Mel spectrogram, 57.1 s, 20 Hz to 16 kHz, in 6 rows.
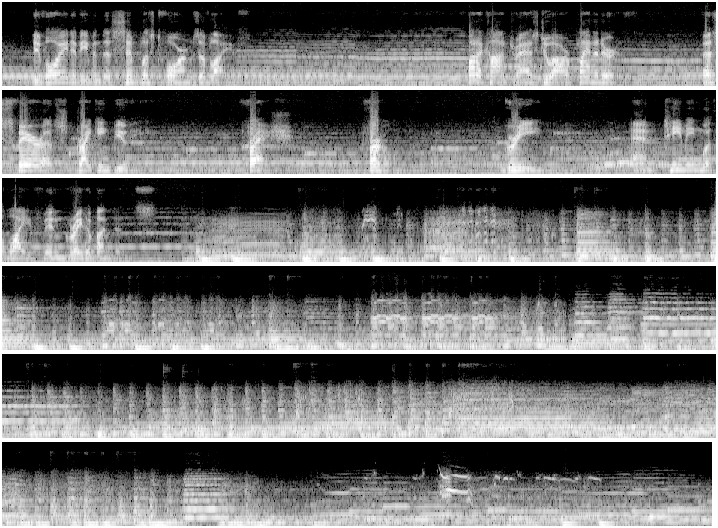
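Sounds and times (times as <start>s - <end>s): orchestral music with bass beat: 21.1s - 56.2s
sheep bleating: 21.8s - 23.0s, 24.7s - 26.0s, 53.4s - 55.6s
gull calls: 51.8s - 56.5s.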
